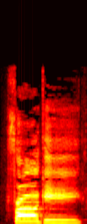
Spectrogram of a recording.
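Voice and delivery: loud call across the patch. A narrator's reading. The teacher calls Froggy back, loud. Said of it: "called his teacher".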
